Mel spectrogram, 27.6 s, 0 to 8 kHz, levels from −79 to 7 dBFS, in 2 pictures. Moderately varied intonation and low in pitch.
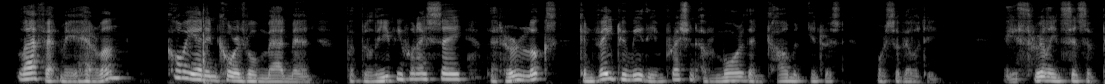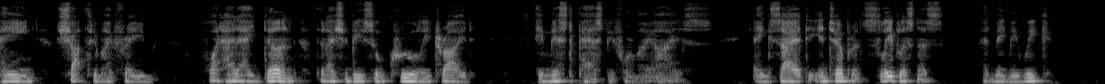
Yes: average, 4.4 semitones; low, 120 Hz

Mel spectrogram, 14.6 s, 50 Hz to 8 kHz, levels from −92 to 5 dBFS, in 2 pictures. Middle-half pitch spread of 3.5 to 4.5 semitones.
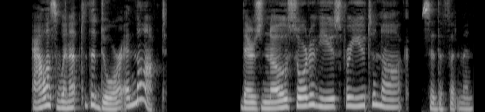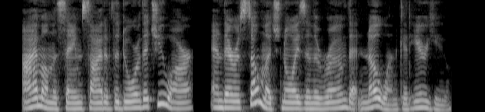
No: average, 5.2 semitones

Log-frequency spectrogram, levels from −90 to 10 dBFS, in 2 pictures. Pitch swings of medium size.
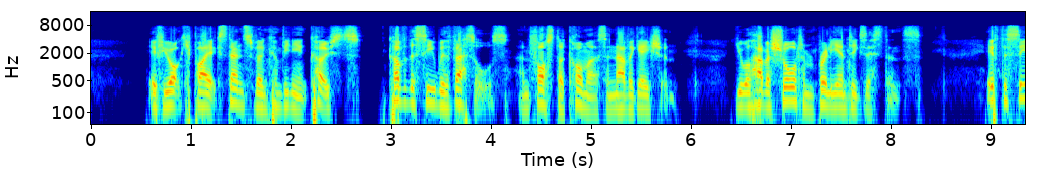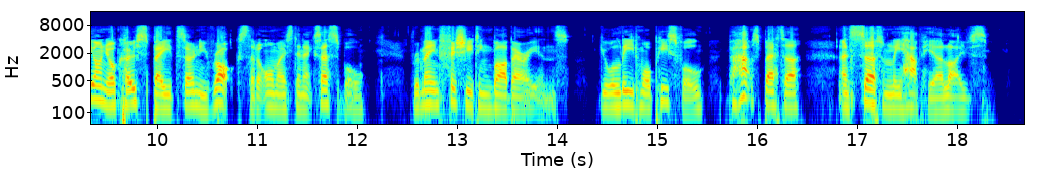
Yes: average, 3.9 semitones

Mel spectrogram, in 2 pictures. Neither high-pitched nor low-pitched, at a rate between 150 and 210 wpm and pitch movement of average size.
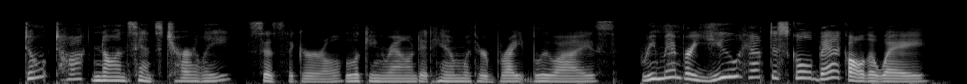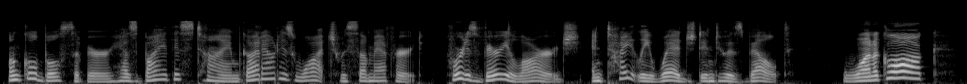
No: medium, 160 Hz; average, 160 wpm; wide, 7.7 semitones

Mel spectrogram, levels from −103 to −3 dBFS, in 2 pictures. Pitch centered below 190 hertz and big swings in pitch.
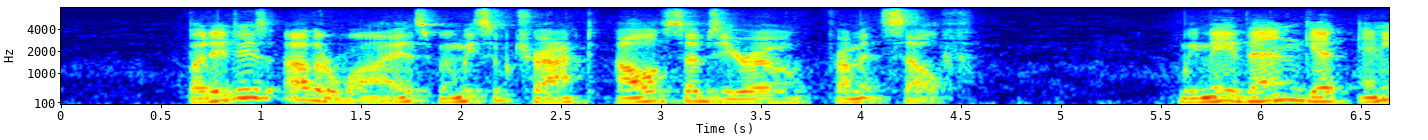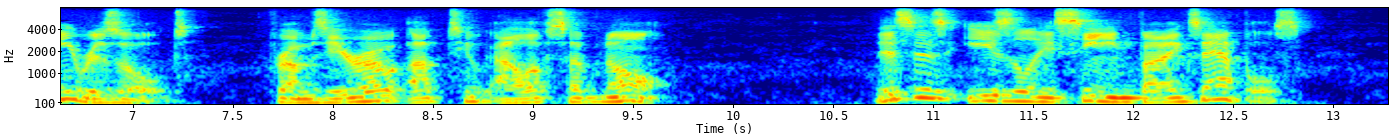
No: medium, 140 Hz; average, 5.0 semitones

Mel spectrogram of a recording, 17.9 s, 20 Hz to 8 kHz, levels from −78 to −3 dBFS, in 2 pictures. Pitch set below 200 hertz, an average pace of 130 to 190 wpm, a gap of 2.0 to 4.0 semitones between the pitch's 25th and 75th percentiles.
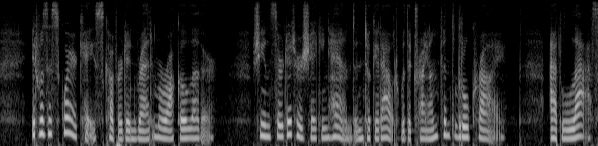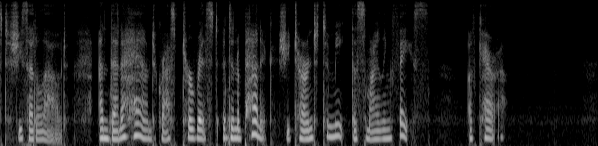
Yes: high, 190 Hz; average, 165 wpm; average, 3.4 semitones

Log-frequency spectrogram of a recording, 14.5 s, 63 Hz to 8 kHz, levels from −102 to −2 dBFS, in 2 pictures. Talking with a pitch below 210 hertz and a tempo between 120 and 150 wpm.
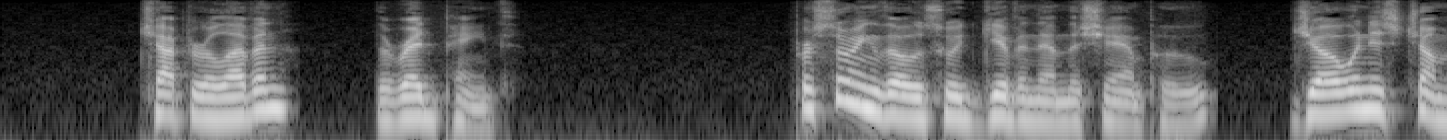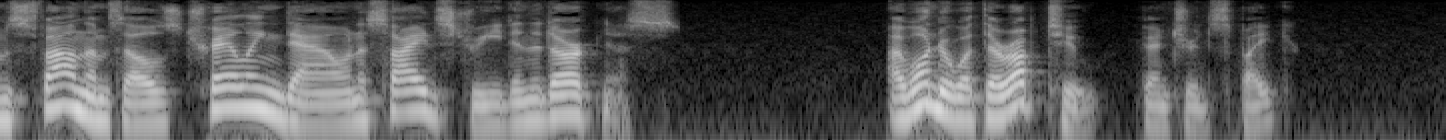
Yes: medium, 140 Hz; average, 145 wpm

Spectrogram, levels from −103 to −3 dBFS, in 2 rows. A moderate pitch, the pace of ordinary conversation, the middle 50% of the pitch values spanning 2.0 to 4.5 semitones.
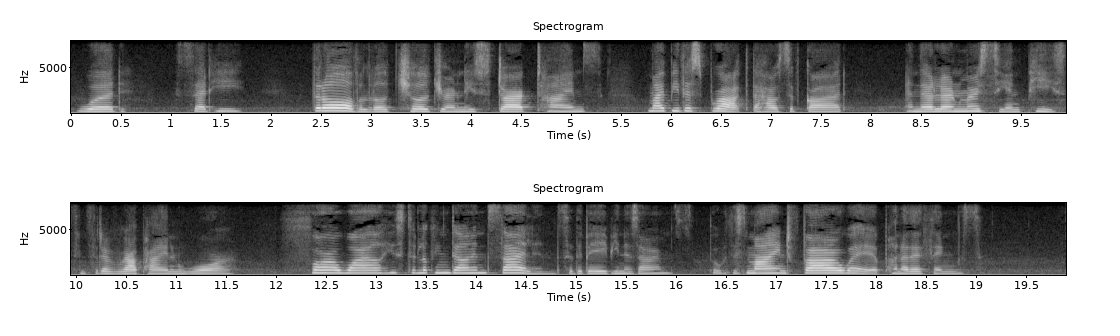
No: high, 240 Hz; average, 170 wpm; average, 3.8 semitones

